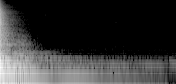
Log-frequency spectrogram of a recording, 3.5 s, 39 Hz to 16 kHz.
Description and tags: Low Tom Of God Wet 014
pack, drum, kit, drumset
